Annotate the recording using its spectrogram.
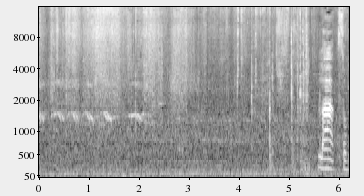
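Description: Soil rustles as a plant slides out of a plastic pot.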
